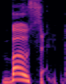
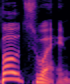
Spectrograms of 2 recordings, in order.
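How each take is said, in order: First: The word is said in a short, reduced form. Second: The word is said in a full, spelled-out form. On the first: This is the usual way people say it. "the word boatswain is generally pronounced bosun" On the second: This is a less common but accepted way to say it. "It can also be pronounced boatswain"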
